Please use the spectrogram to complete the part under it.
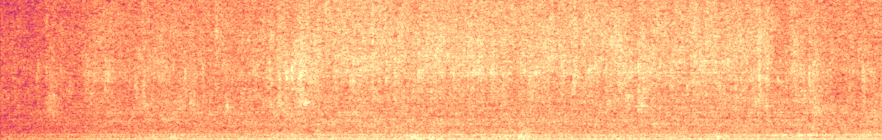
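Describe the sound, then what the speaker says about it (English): Kitchen tap water pours steadily into a sink during handwashing, a continuous close rushing hiss with a low steady hum underneath and no talking. "I always like to wash my hands right after I put the meat in the skillet"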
